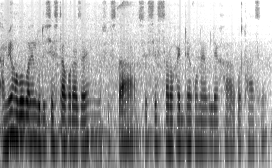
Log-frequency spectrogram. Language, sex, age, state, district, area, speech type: Assamese, male, 18-30, Assam, Udalguri, rural, spontaneous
